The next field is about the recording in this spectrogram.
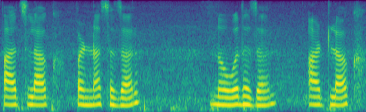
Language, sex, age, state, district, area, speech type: Marathi, female, 18-30, Maharashtra, Mumbai Suburban, urban, spontaneous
